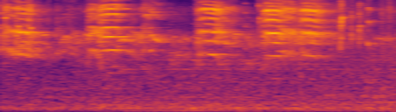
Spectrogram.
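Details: Parrots uttering strident, rasping squawks, three or four drawn-out harsh cries with brief rough notes between them.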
